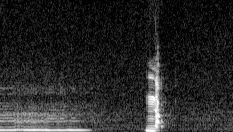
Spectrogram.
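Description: A woman humming one long, steady 'hmm' at a single pitch while she thinks, stopping about a second in, followed by a short vocal sound about half a second later.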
